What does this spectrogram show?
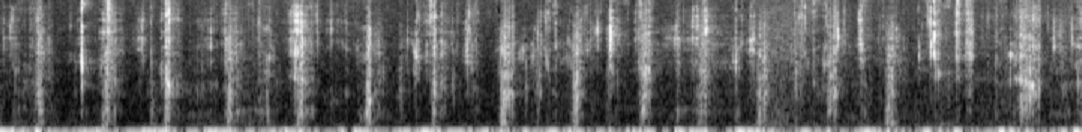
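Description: Close-miked mouth sounds of chewing tough, crunchy tendon and gristle: a dense, irregular run of sharp crunches, several a second.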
